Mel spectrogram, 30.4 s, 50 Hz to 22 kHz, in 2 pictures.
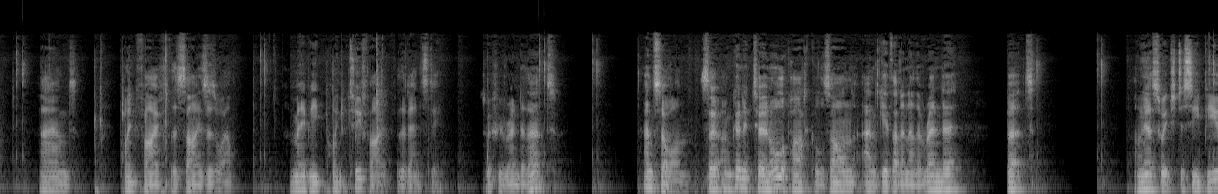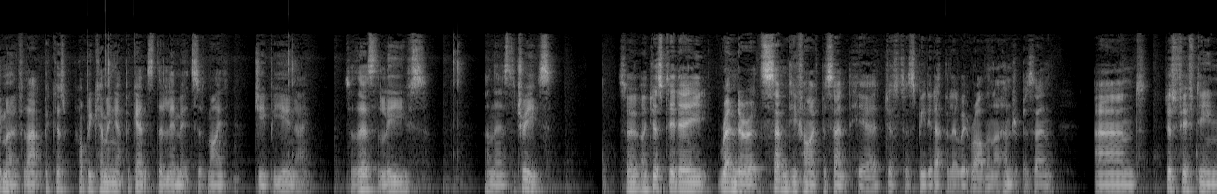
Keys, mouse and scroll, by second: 0.2 click, 1.1 KP_Decimal, 1.4 KP_5, 2.0 KP_Enter, 3.2 click, 4.0 KP_Decimal, 4.2 KP_2, 4.4 KP_5, 4.6 KP_Enter, 5.7 click, 6.8 click, 12.9 click, 15.2 click, 20.9 click.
